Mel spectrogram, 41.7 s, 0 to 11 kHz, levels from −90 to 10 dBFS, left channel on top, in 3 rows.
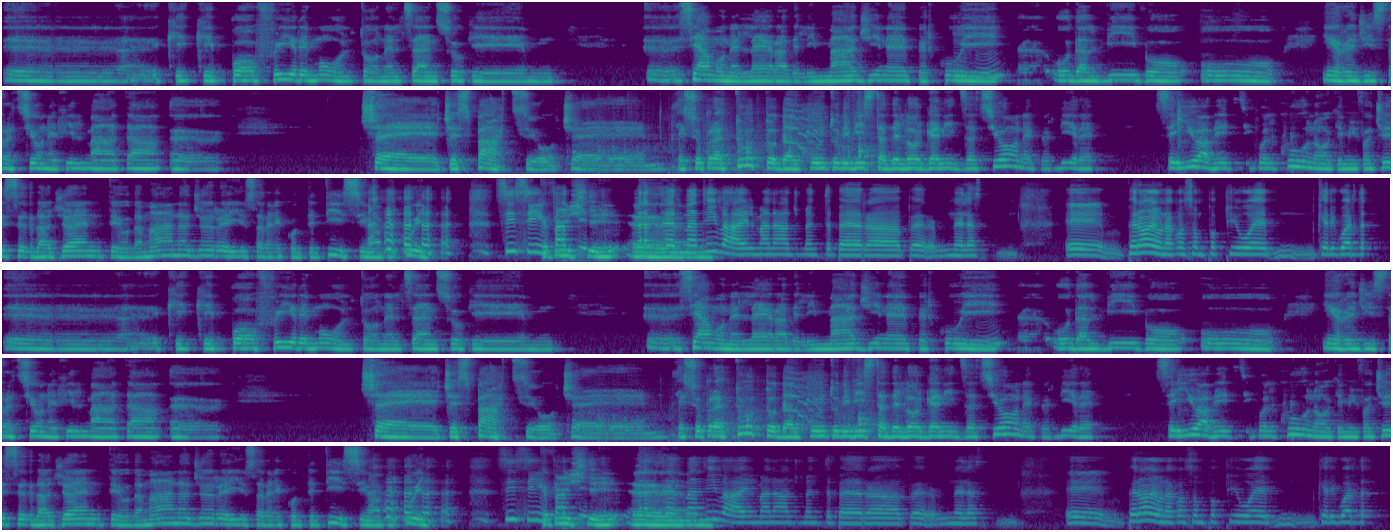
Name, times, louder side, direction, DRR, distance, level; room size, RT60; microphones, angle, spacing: voice 1, 0.0-5.5 6.4-16.5 17.5-24.8 25.4-32.0 33.2-34.9, left 1 dB, 10° left, 0.7 m, -33 dB
voice 2, 9.5-10.0 25.6-25.7 31.4-33.6 34.1-41.4, left 7 dB, 75° left, 0.6 m, -35 dB
sound 1, 17.6-17.7 19.5-22.9, left 2 dB, 40° left, 3.3 m, -46 dB
13.5 x 11.5 x 2.9 m
head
